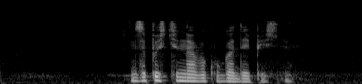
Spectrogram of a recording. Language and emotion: Russian, neutral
